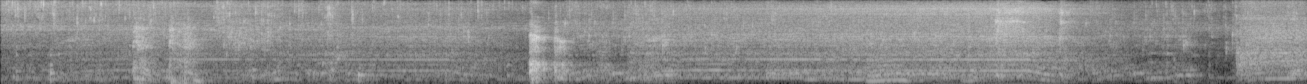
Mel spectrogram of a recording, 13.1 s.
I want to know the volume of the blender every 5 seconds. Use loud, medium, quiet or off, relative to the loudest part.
medium, loud, loud.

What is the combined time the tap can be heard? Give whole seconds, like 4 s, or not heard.
13 s.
